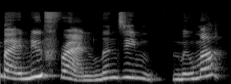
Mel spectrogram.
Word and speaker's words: Mumma: a new friend Lindsay Muma rhymes with Puma a chiropractor and homeschooling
